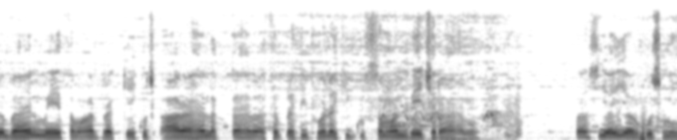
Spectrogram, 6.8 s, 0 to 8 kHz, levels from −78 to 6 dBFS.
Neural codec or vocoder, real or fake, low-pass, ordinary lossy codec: none; real; 7.2 kHz; none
